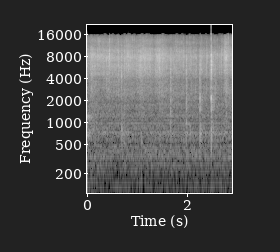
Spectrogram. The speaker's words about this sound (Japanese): もうちゃんとパラパラなんだよなこれがすごいんだよね冷凍チャーハンねこれ適当にやるだけでちゃんとパラパラになるんですよねこれがほんとすげえなあちなみにねこのマイクをワイヤレスにしたことによってこのチャーハン作りながら録音できるようになったんだよね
